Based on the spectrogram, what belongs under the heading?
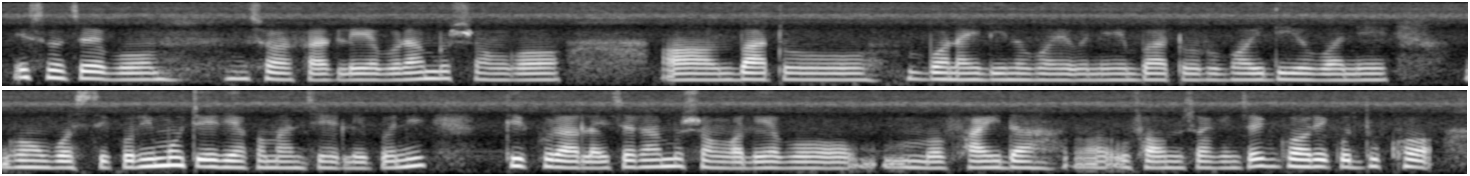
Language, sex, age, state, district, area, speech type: Nepali, female, 30-45, West Bengal, Kalimpong, rural, spontaneous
